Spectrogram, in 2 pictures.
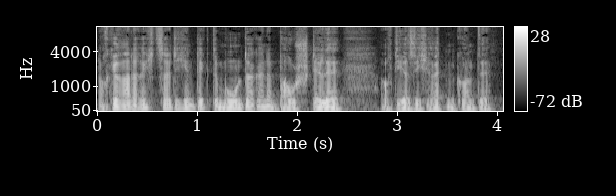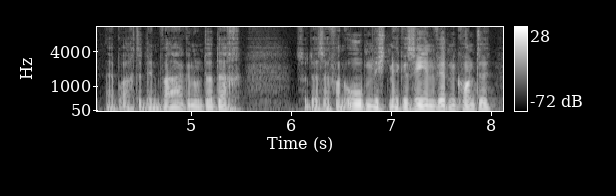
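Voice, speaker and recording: Casting: male narrator for radio drama. Deep voice, sober, measured, scripted storytelling.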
